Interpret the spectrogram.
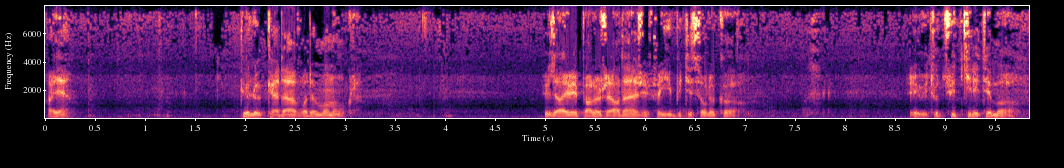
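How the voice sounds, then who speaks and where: An actor playing a weary murder suspect, bitter, faltering and fatalistic, in a French radio mystery. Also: male voice, low voice, flat delivery, normal speed, pauses often, a little mellow, dull audio, close to an everyday voice. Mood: bitter, resigned. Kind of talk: French 1950s-style radio mystery acting. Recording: slightly noisy old radio recording.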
